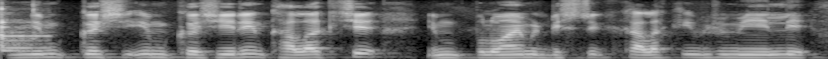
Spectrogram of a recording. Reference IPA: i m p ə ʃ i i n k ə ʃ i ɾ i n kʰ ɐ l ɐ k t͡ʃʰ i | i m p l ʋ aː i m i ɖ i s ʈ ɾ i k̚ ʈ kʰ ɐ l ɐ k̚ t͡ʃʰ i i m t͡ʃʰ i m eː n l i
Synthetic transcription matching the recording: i m k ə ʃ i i m k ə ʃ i ɾ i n kʰ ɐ l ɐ k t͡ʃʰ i | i m p l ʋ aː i m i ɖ i s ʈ ɾ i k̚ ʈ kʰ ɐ l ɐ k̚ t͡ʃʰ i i m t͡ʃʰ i m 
